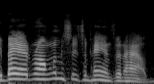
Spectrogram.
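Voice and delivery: ordinary talk

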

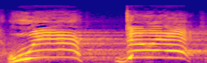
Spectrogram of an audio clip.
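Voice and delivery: high, loud, drawn-out cry; fired-up preacher shouting. Real, not acted. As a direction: push the church to top the last one. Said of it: "Are y'all listening to somebody".

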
